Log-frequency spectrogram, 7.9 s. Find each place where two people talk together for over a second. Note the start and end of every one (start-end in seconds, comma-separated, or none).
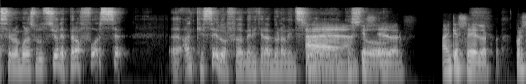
4.5-6.0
